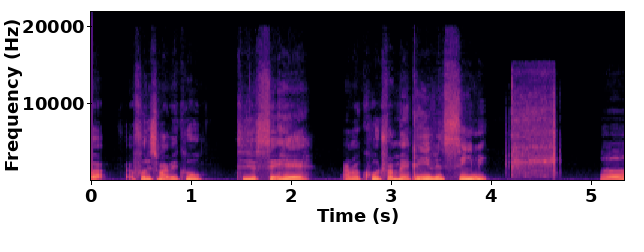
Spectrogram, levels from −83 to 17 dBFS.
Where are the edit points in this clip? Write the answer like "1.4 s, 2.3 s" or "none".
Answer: 1.3 s

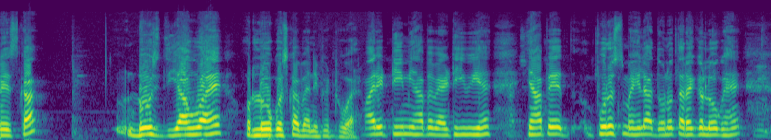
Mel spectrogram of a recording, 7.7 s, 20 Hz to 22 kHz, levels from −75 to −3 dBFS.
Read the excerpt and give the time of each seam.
3.6 s

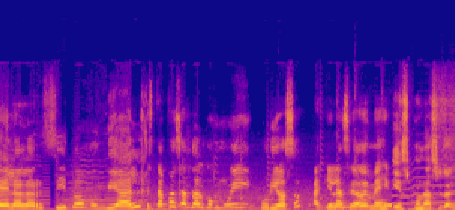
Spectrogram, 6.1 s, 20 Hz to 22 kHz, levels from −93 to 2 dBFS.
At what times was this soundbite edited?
1.9 s, 5.2 s

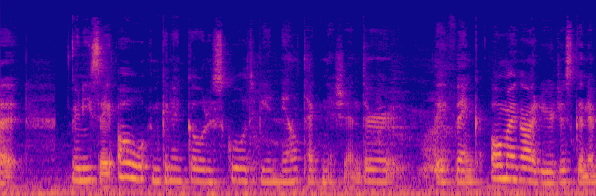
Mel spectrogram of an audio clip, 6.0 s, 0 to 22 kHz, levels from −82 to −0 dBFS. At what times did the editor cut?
none

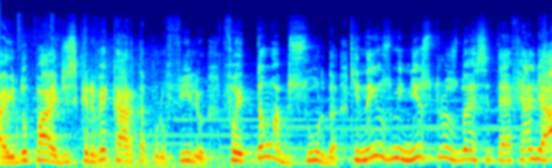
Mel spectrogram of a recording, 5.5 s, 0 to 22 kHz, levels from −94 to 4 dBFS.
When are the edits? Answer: 3.4 s

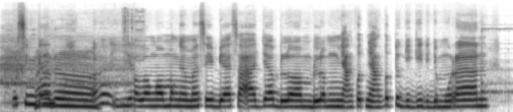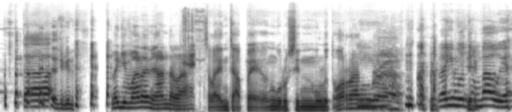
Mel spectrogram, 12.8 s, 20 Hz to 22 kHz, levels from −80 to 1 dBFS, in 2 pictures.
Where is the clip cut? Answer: 1.7 s, 8.8 s

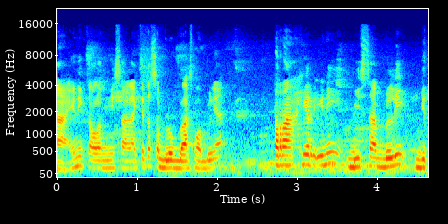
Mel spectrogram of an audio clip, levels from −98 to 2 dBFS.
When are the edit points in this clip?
none

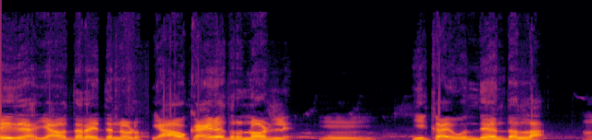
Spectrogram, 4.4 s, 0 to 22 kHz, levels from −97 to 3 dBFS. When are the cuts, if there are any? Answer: 1.1 s

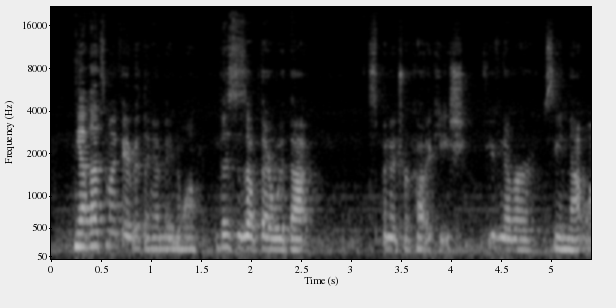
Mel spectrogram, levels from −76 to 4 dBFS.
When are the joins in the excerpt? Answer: none

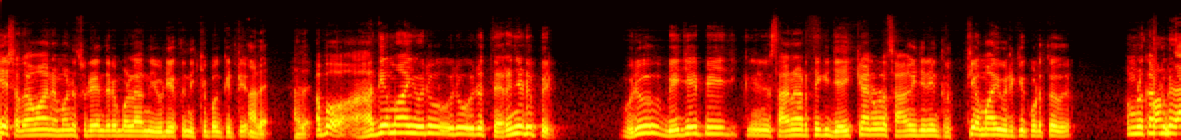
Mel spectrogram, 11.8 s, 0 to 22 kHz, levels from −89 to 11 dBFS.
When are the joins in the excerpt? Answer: none

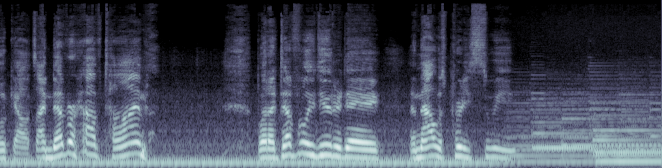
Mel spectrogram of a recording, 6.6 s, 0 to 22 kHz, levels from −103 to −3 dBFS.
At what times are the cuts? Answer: none

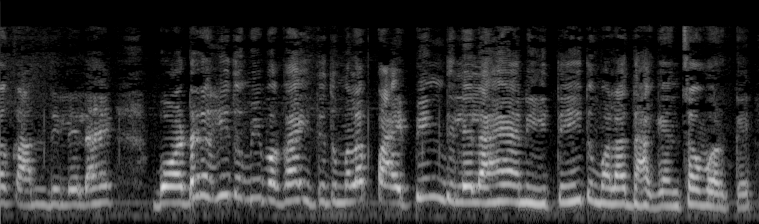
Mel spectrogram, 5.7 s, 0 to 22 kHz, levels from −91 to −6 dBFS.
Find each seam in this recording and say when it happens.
none

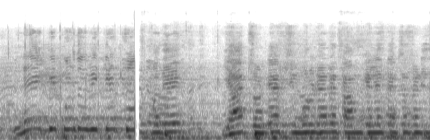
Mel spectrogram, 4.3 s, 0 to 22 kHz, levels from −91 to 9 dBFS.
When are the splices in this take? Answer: 1.4 s

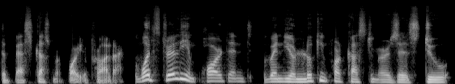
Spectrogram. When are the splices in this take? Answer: 1.2 s

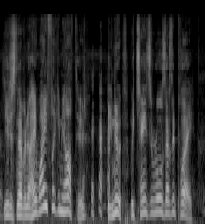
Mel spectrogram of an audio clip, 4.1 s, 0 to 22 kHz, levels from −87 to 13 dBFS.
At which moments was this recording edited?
2.2 s

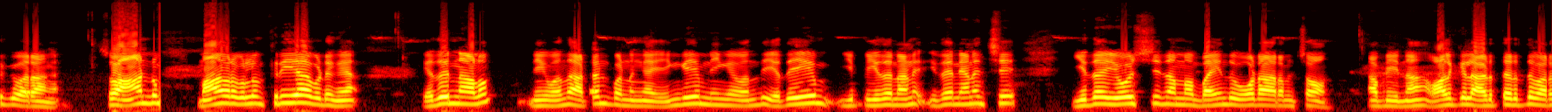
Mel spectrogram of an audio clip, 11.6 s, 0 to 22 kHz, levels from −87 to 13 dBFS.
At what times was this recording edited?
1.2 s

